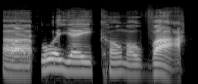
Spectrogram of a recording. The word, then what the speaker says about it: Oye Como Va: Oye Como Va.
